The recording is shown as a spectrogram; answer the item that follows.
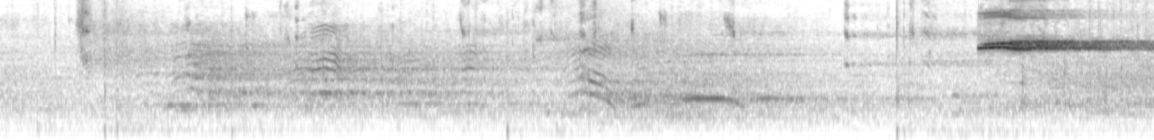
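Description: Volleyball rally on an indoor court: the ball is struck with three sharp thumps and sneakers squeak on the floor. Near the end a referee's whistle blows one loud steady blast, ending the rally.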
